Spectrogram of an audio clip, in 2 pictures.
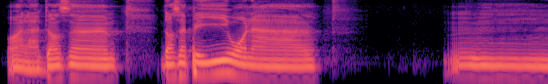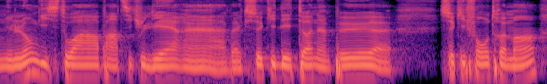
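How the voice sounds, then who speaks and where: Low-voiced hesitant man at a debate. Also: fairly bright tone, clean tone. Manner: hesitant, searching for words. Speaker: activist speaker. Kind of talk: public debate remarks.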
